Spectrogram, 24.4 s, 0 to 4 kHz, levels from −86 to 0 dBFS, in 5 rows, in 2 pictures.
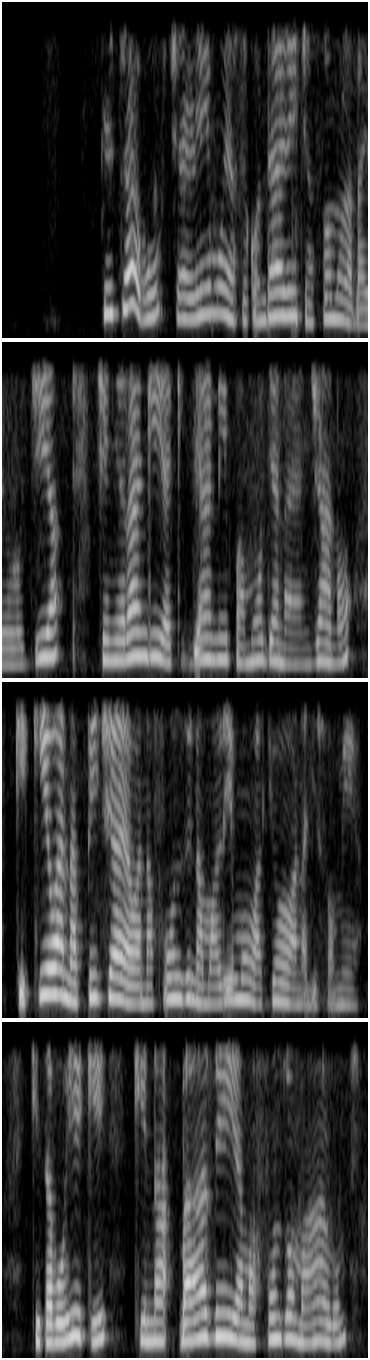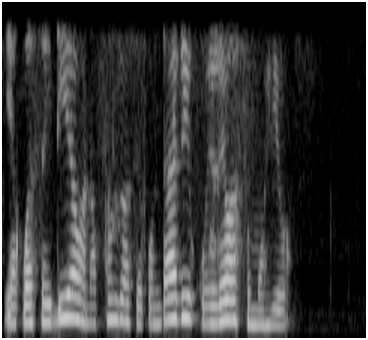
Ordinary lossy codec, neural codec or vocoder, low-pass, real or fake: AAC, 32 kbps; none; 3.6 kHz; real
